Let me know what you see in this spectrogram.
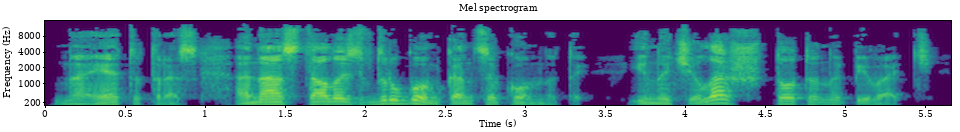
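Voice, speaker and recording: Expressive male audiobook narrator. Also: sits low, moderate pace, no echo, clean studio sound. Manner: expressive storytelling.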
